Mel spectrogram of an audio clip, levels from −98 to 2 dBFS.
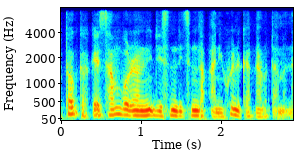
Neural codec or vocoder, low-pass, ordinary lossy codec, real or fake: codec, 16 kHz in and 24 kHz out, 0.9 kbps, LongCat-Audio-Codec, four codebook decoder; 7.2 kHz; none; fake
